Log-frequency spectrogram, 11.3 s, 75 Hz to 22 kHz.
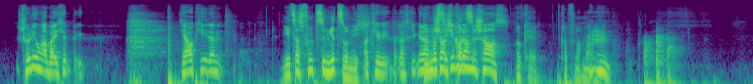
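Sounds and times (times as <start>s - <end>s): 
faint room noise: 0.0s - 11.2s
speech: 0.2s - 2.1s, 2.7s - 3.5s, 4.2s - 9.3s
quick solid knocking on a door: 9.6s - 10.3s.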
